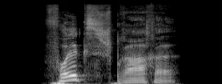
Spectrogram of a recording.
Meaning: vernacular
- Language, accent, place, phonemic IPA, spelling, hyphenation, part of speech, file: German, Germany, Berlin, /ˈfɔlksˌʃpʁaːxə/, Volkssprache, Volks‧spra‧che, noun, De-Volkssprache.ogg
